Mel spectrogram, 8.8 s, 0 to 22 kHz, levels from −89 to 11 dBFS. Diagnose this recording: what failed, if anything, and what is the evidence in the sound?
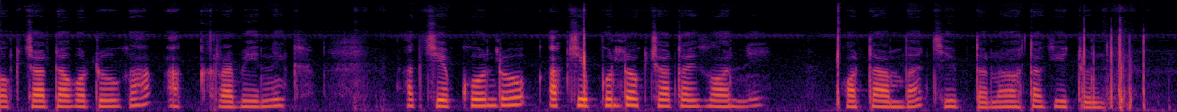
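Codec stage: the speech sounds swirly, hollow and smeared throughout, with blurred attacks, well beyond what the top end reaching 20.1 kHz suggests. Likely generation loss from roughly seven MP3 passes.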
